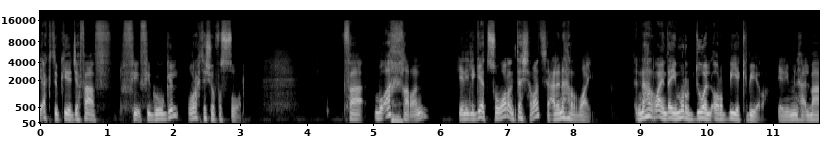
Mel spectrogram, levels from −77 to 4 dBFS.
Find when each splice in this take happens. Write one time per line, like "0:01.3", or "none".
0:01.1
